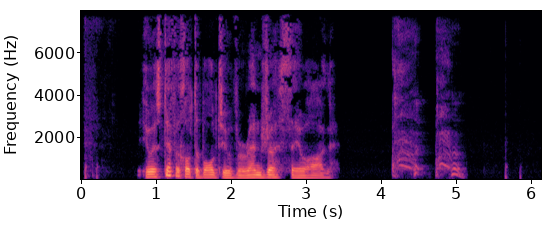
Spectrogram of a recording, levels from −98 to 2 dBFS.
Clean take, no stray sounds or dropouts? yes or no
no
